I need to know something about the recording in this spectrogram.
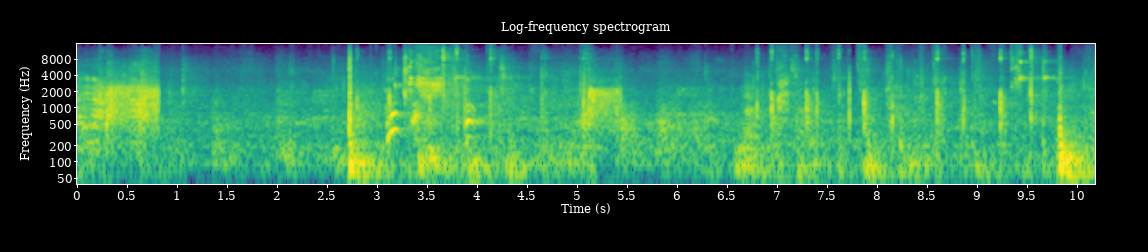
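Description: Table tennis play: the plastic ball clicking sharply off the table and the rackets in quick, irregular hits, thickest in the second half. Short bursts of applause and cheering from the crowd come between points.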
